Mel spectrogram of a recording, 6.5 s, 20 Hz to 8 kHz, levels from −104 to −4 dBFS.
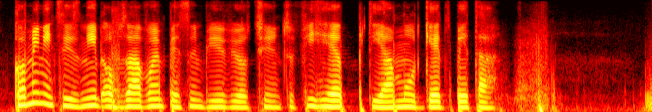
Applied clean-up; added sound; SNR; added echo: none; none; none; none.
